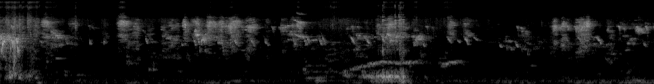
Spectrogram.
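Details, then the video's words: Eating chicks keep up a steady, high chirping chorus, joined briefly midway by a lower, rounded call from another bird. "Beautiful Chicks Chirping Sounds | Baby Hen Eating"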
